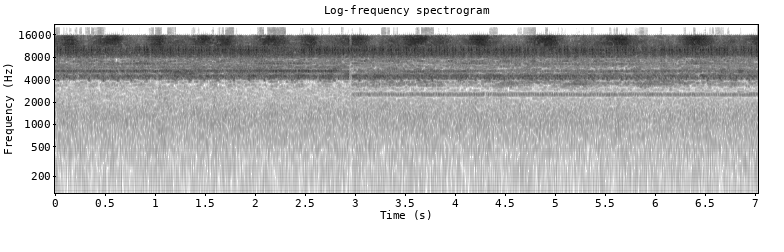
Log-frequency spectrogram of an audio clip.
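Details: Forest crickets at night produce an unbroken high-pitched rhythmic trill, swelling in regular beats roughly three per second, while a steady mid-pitched whine joins partway through over a soft insect hum.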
